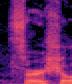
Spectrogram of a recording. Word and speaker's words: Saoirse: I'll move on to Saoirse Ronan. – Saoirse like inertia.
